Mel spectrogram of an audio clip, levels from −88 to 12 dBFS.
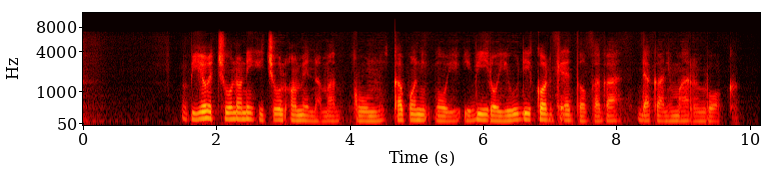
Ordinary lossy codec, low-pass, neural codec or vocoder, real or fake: AAC, 32 kbps; 7.2 kHz; codec, 16 kHz, about 1 kbps, DyCAST, with the encoder's durations; fake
